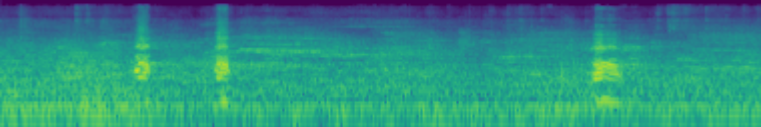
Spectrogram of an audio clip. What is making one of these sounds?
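A goose honks loudly close by a few times.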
